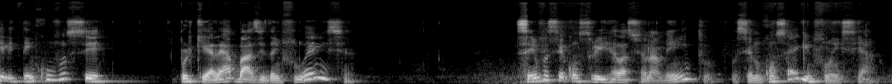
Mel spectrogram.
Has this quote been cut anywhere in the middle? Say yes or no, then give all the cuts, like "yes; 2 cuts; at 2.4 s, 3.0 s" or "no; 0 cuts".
yes; 2 cuts; at 1.7 s, 7.2 s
